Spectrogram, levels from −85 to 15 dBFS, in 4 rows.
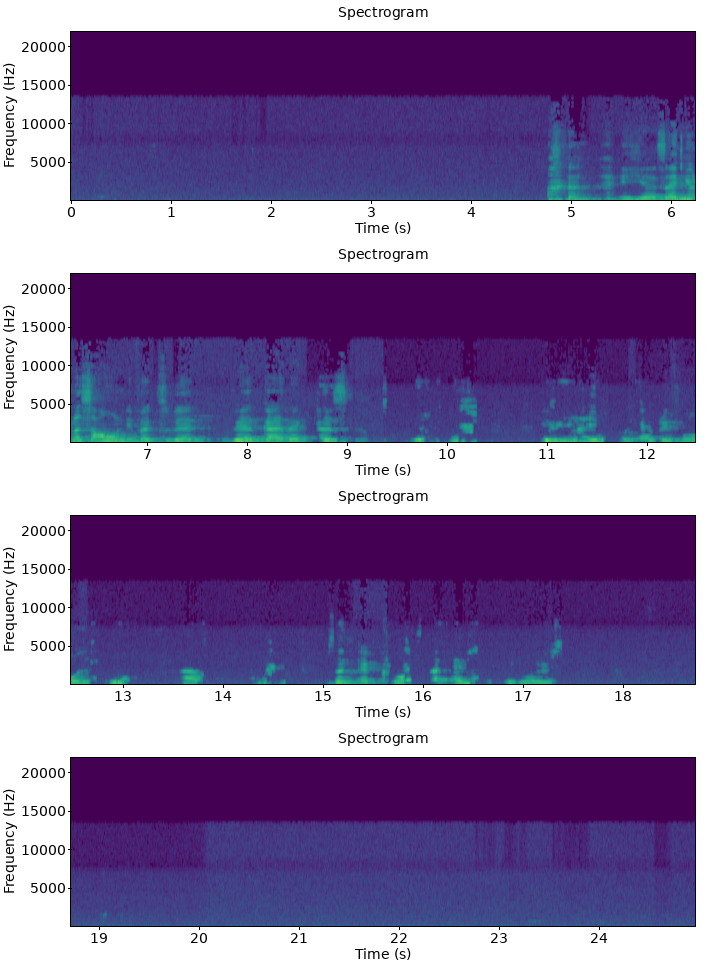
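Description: A speech recording whose trouble starts at 8.63 s, when the talker's voice begins sinking and breaking up in pieces until 17.38 s. Over roughly seven seconds of that stretch it falls by as much as about 30 dB, and the likely cause is speech suppressed in double talk: with both ends talking at once, the echo canceller could not tell the local talker from loudspeaker echo and turned everything down. Unlike a simple level fade, the dips come and go with the overlapping talk. In the same window the other side's voice leaking through can be heard: a second voice at 9.34 to 11.07 s, sitting about 10 dB under the talker; a brief scrap at 14.41 s, around 15 dB down; and a faint passage from 15.8 to 17.35 s, roughly 20 dB below. This is likely uncancelled loudspeaker sound reaching the microphone, and it differs from crosstalk on a shared line because it tracks the far end's playback. At 17.69 to 18.1 s comes background gated by the echo canceller, a short hole of about 6 dB, lasting a few tenths of a second, where the room tone itself drops and then returns. 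Because the talker is not the one being squeezed here, it is the ambience that ducks, not a double-talk cut. From 18.96 s to the end there is a switch to a distant microphone: the voice turns abruptly hollow and roomy, about 10 dB quieter, with room noise only about 30 dB under it. The likely cause is the close microphone dropping out and a farther one taking over. The instant change in tone and distance separates this from gradual reverb or gain drift.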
